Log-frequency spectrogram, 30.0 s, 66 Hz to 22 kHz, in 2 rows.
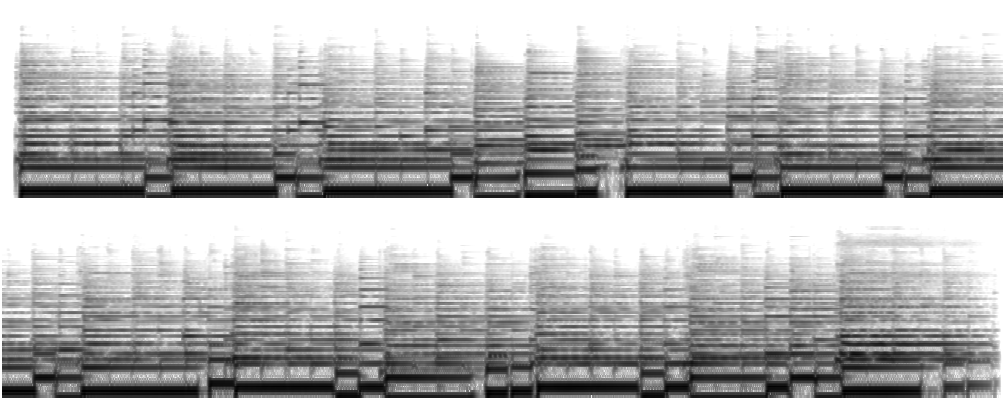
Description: Backing track files: All (9793)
